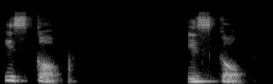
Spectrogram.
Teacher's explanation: En ambas, la sílaba tónica es co, es la que lleva la fuerza de voz.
